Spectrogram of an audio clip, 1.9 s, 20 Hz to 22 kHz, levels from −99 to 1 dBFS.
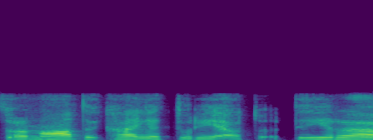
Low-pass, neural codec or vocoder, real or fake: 7.2 kHz; codec, 44.1 kHz, 2.6 kbps, DAC; fake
